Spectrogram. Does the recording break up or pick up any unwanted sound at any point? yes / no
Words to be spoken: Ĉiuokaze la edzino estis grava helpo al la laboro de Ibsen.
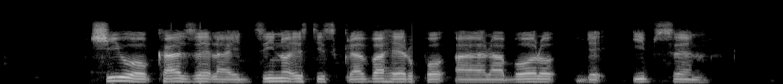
no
